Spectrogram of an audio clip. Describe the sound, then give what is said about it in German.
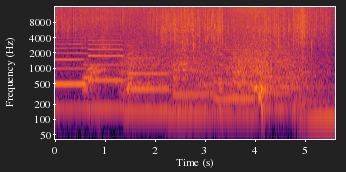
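Hot shower water runs steadily in a shower room, a continuous spraying hiss layered with sustained low tones that step downward in pitch, with no voices. “Und dann herrliche Entdeckung, das Warmwasser, richtig kochend heiß und unendlich.”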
